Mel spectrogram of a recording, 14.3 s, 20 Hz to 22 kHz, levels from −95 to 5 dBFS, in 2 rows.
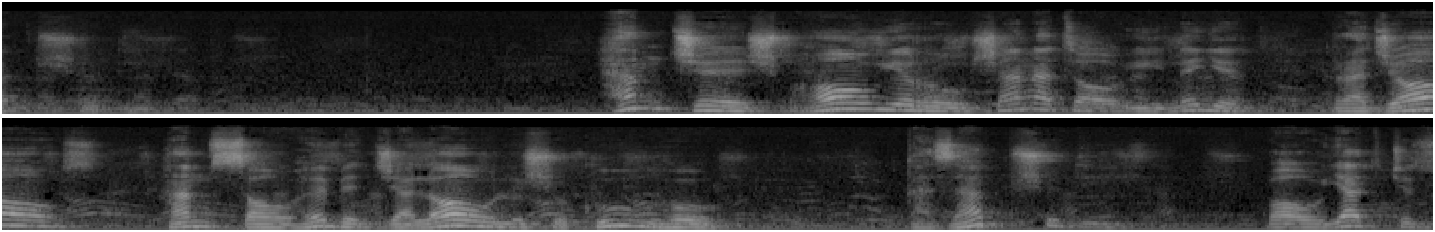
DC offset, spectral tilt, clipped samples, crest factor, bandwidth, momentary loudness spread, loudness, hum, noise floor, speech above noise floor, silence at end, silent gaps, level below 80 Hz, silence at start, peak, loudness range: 0.2%; -3 dB/octave; under 0.1%; 24 dB; 15.5 kHz; 23 LU; -38 LUFS; none; -64 dBFS; 25 dB; 0 s; none; -78 dBFS; 0 s; -18 dBFS; 5 LU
